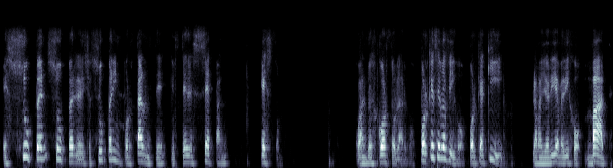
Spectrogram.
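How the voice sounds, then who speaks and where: A male language teacher speaking slowly with a deep gravelly fry in his voice. He drills pronunciation point by point and patiently corrects his students, repeating words again and again. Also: very animated. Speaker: Swedish teacher. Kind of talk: online class explanation.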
